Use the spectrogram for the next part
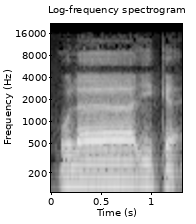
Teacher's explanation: اولئک مد متصل ہے، 4 الف کے برابر کھینچ کر پڑھیں گے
